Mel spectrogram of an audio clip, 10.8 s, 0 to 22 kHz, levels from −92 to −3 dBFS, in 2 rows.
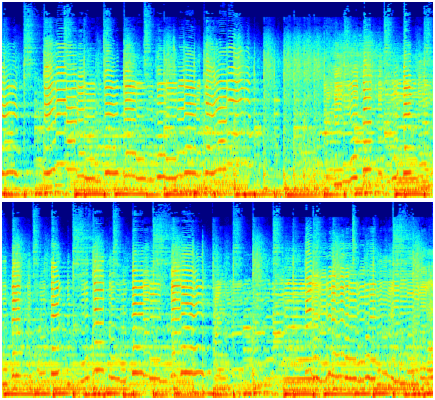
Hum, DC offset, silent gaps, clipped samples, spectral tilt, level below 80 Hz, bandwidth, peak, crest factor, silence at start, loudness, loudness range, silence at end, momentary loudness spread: none; under 0.1%; none; under 0.1%; -4.5 dB/octave; -24 dBFS; 19 kHz; 0 dBFS; 16 dB; 0 s; -18 LUFS; 1 LU; 0 s; 4 LU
